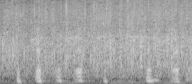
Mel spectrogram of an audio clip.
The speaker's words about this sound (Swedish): Mer applåder till mig, tack. Mer applåder till mig, tack.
